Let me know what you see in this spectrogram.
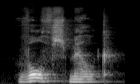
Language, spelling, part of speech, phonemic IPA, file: Dutch, wolfsmelk, noun, /ˈʋɔlfs.mɛlk/, Nl-wolfsmelk.ogg
- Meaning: spurge (Euphorbia L.)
